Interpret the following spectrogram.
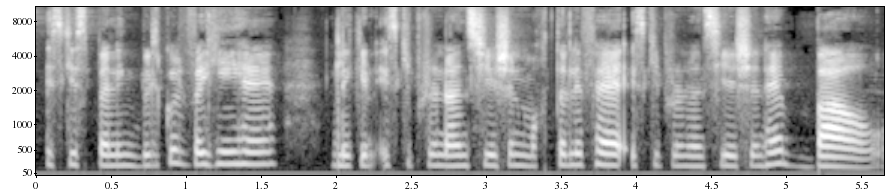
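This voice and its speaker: A woman teaching English pronunciation step by step, in a measured, methodical way that pauses to correct herself. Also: mid-range voice, no room sound. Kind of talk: explanatory lesson on phonetics.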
